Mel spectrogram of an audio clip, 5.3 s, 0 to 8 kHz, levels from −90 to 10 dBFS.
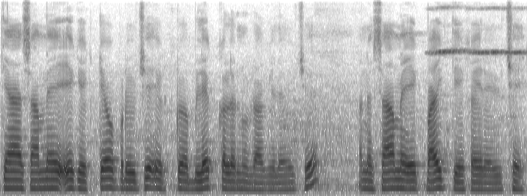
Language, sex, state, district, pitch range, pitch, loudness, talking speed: Gujarati, male, Gujarat, Gandhinagar, 115-130 Hz, 125 Hz, -16 LUFS, 225 wpm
